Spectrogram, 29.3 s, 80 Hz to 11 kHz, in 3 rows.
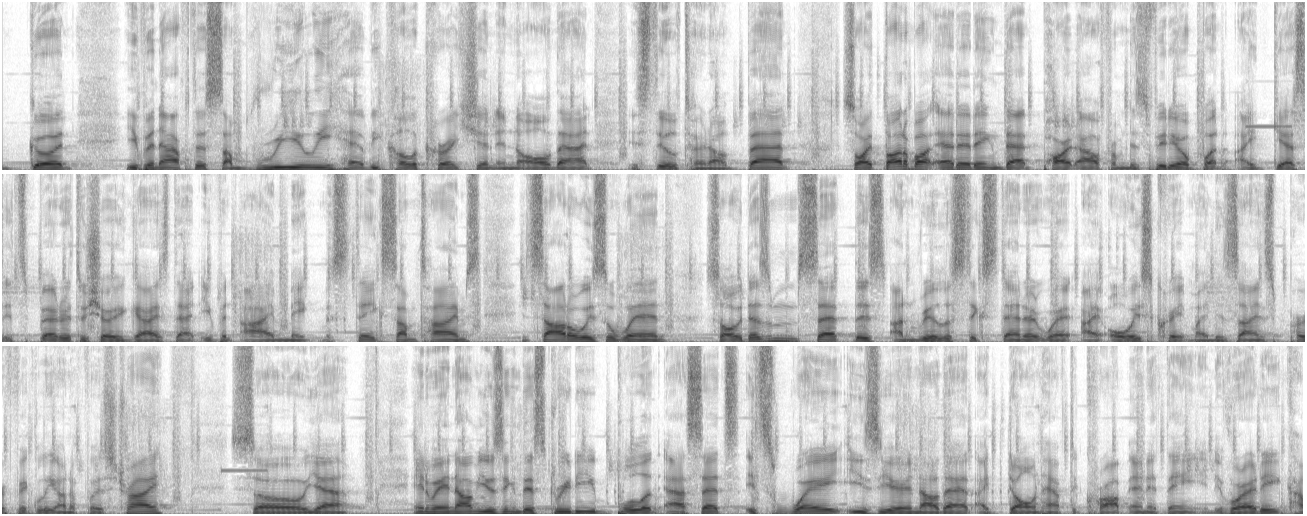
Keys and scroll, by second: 4.5 0, 7.7 0, 10.4 super+=, 10.8 super+=, 19.2 super+0, 19.5 super+-, 19.8 super+-, 21.3 super+0, 21.9 super+-, 22.1 super+-, 24.0 super+j, 27.7 super+1, 28.5 w.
